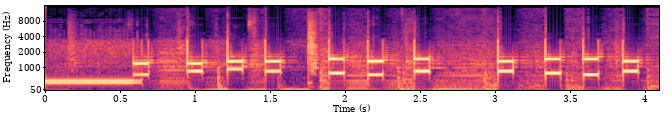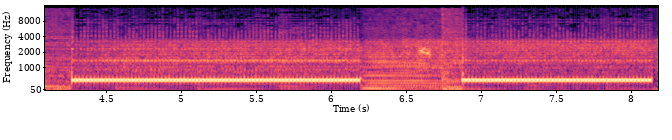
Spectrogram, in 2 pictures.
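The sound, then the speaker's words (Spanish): Telephone dialing for a call: a quick run of about a dozen sharp touch-tone beeps in shifting pitch pairs, followed by a long steady ringing tone that breaks off briefly and then resumes. No voices are heard. “Ok, no hable, yo voy a hacer la llamada, ¿ok?”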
